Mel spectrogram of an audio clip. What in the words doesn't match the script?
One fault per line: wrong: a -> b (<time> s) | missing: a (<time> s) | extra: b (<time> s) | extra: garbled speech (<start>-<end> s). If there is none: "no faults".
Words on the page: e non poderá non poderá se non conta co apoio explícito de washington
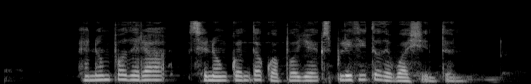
missing: non poderá (1.6 s)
